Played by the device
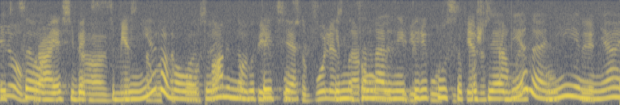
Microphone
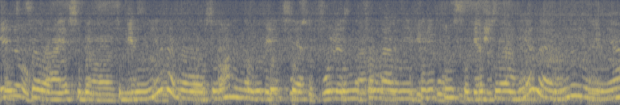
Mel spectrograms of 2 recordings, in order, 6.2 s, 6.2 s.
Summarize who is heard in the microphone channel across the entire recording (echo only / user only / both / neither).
echo only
